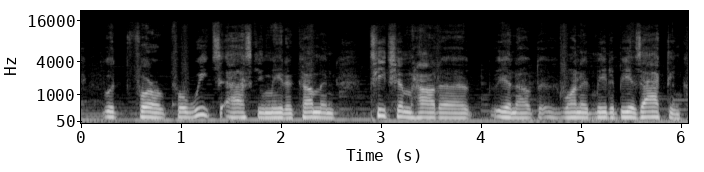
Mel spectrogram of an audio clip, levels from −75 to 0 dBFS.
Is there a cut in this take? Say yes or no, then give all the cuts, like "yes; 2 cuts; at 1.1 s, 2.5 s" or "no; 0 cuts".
no; 0 cuts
